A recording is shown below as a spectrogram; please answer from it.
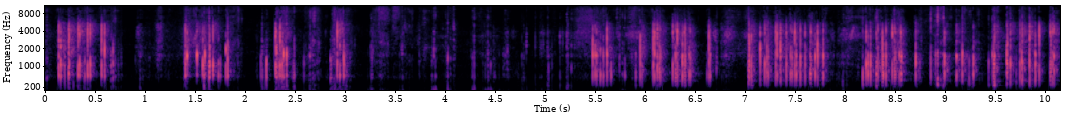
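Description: A large round tie-dye silicone pop-it fidget toy is held against the chest while its hollow bubbles are pressed and popped with fingertips. The result is a rapid, irregular run of short, dry, crunchy pops centered in the midrange, with almost no bass and no ring, coming in dense clusters separated by brief quieter gaps.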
